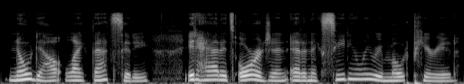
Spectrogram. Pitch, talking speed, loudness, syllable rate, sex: 190 Hz, 180 wpm, -18 LUFS, 5.6 syllables/s, female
